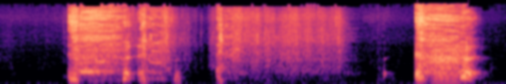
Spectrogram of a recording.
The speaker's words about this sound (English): There's a little bit of the cough.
